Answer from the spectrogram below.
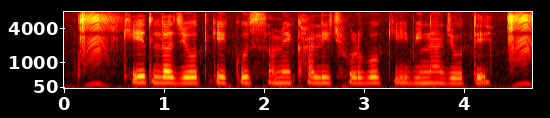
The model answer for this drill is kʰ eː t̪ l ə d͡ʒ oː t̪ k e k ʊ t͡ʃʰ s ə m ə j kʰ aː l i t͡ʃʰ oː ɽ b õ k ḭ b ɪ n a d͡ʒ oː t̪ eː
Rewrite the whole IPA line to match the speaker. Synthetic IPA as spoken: kʰ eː t̪ l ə d͡ʒ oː t̪ k e k ʊ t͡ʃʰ s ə m ə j kʰ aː l i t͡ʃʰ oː ɽ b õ k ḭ b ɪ n a d͡ʒ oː t̪ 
